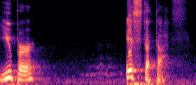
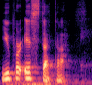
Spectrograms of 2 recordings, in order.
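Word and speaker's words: Uper Istatas (εὐπερίστατος): Because it's Uper Istatas is how that word is pronounced. Uper Istatas.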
